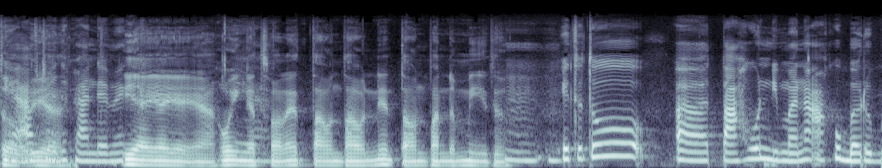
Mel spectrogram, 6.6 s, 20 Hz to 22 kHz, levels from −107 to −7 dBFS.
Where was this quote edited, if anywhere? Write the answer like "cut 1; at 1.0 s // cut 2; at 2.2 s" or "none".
cut 1; at 4.1 s // cut 2; at 4.9 s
